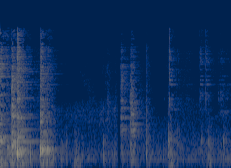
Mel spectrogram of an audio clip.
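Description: A pot of Goan payasam with sweet potato being covered with its lid for simmering, several metallic clanks and clatters at close range, then softer knocks.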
